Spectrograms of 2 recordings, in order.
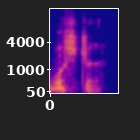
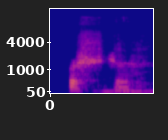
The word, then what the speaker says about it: Worcester: It might be in Worcester up there. Worcester. Yeah. Where the sauce comes from? Well, yeah, exactly. But of course you have to pronounce it if you're there. Worcester.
